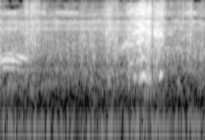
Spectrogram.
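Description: A short rustling scrape about a second and a half in, over a steady low rumble, with a brief high chirp right at the start.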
